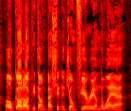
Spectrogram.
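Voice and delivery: ordinary talk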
